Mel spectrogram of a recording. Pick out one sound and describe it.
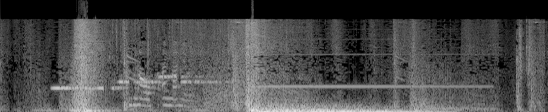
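Loud blasts and hits of game combat effects burst out, with a low rumble after them.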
